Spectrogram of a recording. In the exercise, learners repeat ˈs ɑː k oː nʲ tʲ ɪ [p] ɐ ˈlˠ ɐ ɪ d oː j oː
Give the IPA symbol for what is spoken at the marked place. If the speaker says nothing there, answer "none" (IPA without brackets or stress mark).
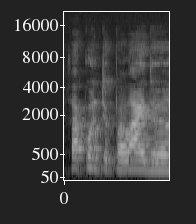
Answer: p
